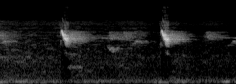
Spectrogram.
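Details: Kurincang singing in the dense 'tembakan rapat' style, used for song-tutoring: two sharp, loud, high chirps about one second apart, each trailing into a softer high warble, over a faint low hum.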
